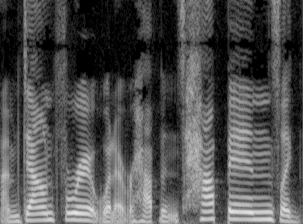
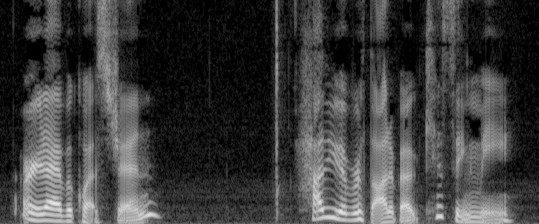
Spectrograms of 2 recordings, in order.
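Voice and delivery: cute, playful, fun, flirty tone. Showing how to ask the question one-on-one: fun, cute, flirty tone. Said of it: "a very fun, cute, flirty way".

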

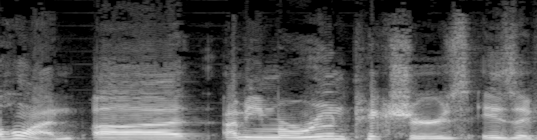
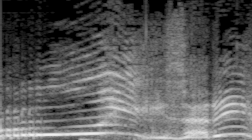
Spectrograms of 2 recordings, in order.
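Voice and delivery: put-on cartoon rabbit voice, much higher and louder; 4 dB louder than usual. Asked during a round of impressions to do one, obliging; Roger Rabbit voice. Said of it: "can you do a Roger Rabbit?".

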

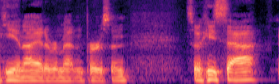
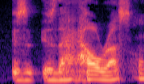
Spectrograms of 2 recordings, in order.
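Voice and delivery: hushed, voiced stage half-whisper; 3 semitones higher than usual. Retelling a quiet question about a newcomer: imitating Mike Hall half-whispering. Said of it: "he kinda whispers".

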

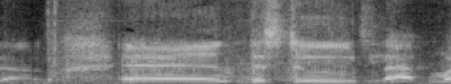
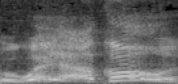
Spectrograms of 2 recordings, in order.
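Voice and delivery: put-on very high default girl voice. Voicing a girl traveling with a group, in a put-on girl voice. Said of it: "that's my default girl voice".

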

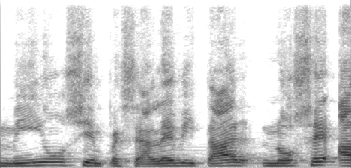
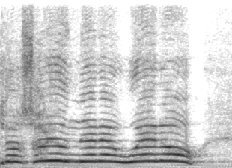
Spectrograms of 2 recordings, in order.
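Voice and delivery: put-on scream, much higher. Retelling how he started crying and screaming, retelling a scream. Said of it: "yo empiezo a gritar".

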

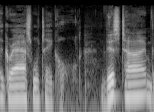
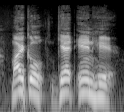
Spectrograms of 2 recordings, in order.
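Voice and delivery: put-on firm, raised, authoritative take-charge commanding tone; 3 semitones higher, 7 dB louder than usual. Retelling how they call Michael in from the stairs, in a mock-authoritative voice. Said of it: "in our most authoritative voice".

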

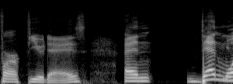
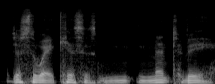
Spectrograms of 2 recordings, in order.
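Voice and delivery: soft, gentle, put-on tender voice; 9 semitones lower, 8 dB quieter than usual. Reacting to a description of a kiss: put-on tender voice. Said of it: "That's why I changed my voice".

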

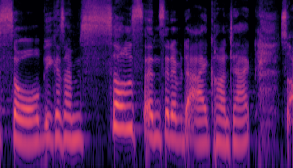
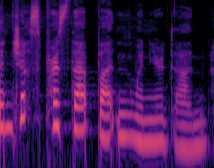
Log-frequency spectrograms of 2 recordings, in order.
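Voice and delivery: put-on soft voice, quieter; 5 dB quieter than usual. Speaker retells an older woman's instruction to press the button, imitating her soft voice. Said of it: "she has a really soft voice".

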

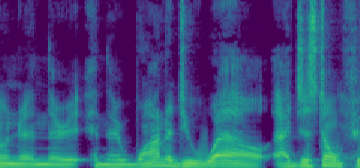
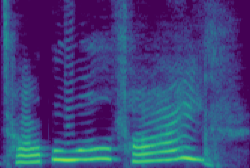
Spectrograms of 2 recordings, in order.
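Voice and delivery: put-on small child's little voice, much higher pitch. Retelling how a young kid greeted the speaker; imitating a young kid's little voice. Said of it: "He's like his little voice".

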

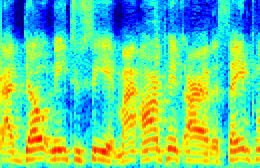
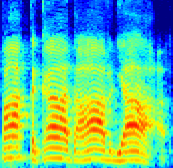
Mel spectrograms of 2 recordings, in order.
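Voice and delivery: playful, jokey put-on Boston accent. Teasing another speaker about how he says car, Boston accent. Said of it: "You sound like you're from Boston".

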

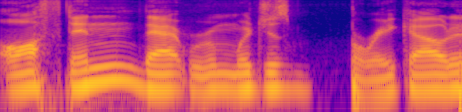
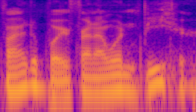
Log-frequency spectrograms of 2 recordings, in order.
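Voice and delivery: mimicked mutter, much quieter, faster; 8 dB quieter than usual. Retelling what a man said as he got up into the hallway, imitating a muttered aside. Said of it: "he like under his breath is like".

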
